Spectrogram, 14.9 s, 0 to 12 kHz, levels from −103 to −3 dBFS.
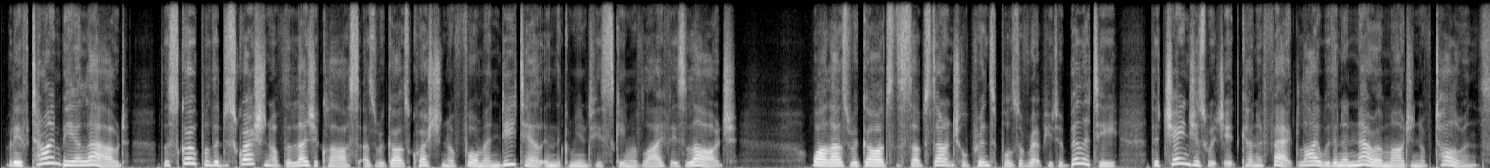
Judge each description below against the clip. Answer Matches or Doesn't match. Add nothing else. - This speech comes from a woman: Matches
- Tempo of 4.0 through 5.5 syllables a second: Doesn't match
